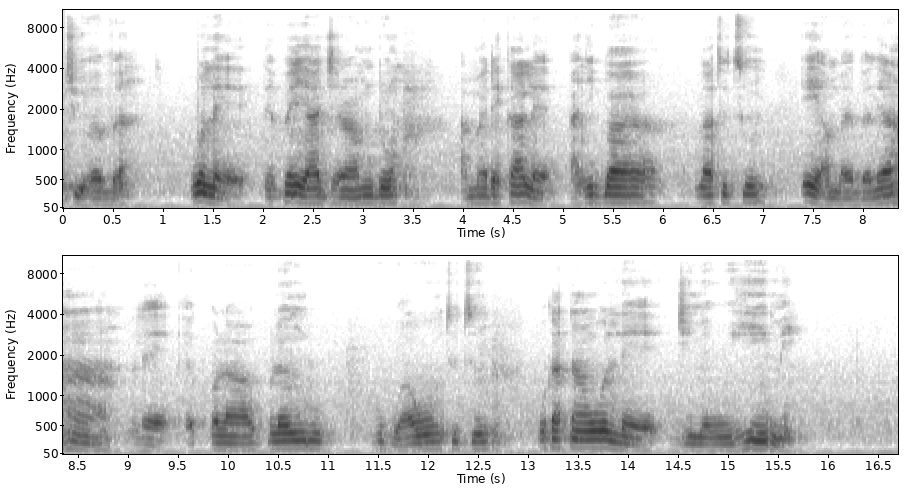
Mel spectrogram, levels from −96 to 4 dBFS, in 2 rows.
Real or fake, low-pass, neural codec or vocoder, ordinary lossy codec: fake; 9.9 kHz; vocoder, 44.1 kHz, 128 mel bands every 256 samples, BigVGAN v2; AAC, 64 kbps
